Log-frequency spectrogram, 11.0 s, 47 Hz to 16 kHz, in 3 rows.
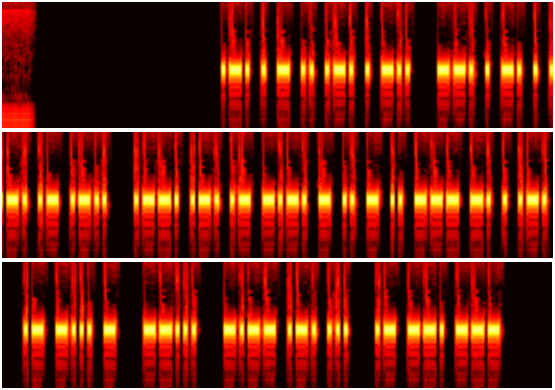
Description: Morse code, heard as a keyed tone, about 46 wpm, 700 Hz. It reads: RETIRED GENERAL PRACTITIONER ABT 7 YRS AGO
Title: Practice QSO - Exchange 3 - More Info - 45wpm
